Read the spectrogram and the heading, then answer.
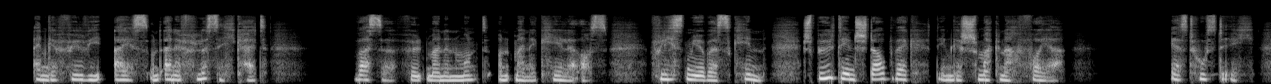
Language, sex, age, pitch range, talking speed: German, female, 20-39, 210-250 Hz, 140 wpm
